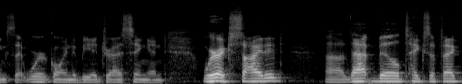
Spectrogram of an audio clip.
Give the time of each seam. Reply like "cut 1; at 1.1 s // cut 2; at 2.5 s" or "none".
none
